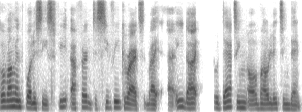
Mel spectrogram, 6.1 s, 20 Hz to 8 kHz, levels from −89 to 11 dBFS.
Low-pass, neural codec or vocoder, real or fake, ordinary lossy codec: none; codec, 16 kHz, 0.8 kbps, ZipCodec; fake; none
